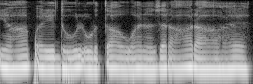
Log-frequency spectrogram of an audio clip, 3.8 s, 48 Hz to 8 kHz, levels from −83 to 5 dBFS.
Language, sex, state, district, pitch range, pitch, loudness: Hindi, male, Jharkhand, Ranchi, 115-125 Hz, 120 Hz, -12 LUFS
